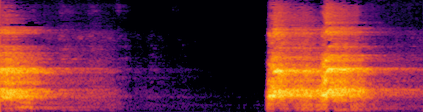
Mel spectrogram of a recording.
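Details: Pet Golden Retriever, described as very fearful: a bark fading out at the start, a pause of silence, then two loud, rough barks close together that tail off.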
